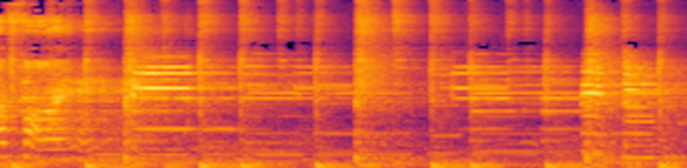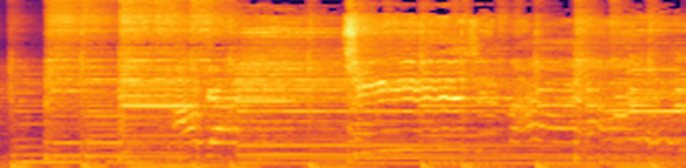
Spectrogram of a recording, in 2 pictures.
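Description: Electric blues band playing live: singing over electric guitar, electric bass and drums. The voice sings briefly at the start, drops out for a few seconds while the guitar carries on, and comes back in the second half.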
